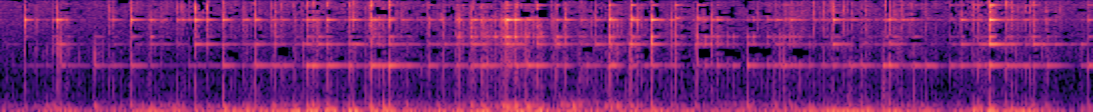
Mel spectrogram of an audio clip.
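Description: Long acrylic nails tap and scratch the bowl of an inverted, hollow, empty amber hobnail glass goblet. The result is a dense run of quick, dull clicks and scratchy rubbing with a heavy low body, and faint, steady high glassy tones ringing above.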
